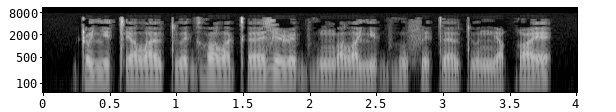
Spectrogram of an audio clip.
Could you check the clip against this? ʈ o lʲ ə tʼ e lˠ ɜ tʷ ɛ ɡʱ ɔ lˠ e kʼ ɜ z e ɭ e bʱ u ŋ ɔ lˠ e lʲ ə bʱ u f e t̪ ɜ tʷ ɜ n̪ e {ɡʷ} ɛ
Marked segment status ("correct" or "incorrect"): incorrect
